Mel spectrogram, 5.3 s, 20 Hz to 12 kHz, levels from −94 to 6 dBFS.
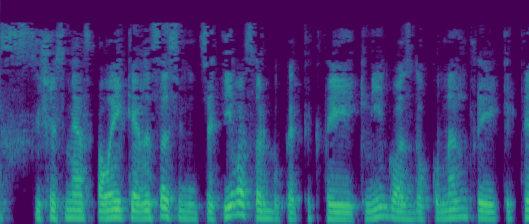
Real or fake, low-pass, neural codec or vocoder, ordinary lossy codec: fake; 10.8 kHz; codec, 44.1 kHz, 3.4 kbps, Pupu-Codec; MP3, 32 kbps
